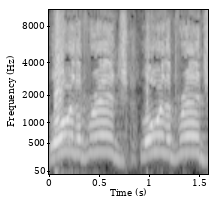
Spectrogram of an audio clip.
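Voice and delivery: put-on high, loud yell of a boy. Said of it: "he yells to his dad".

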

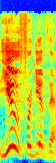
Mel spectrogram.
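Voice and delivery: mock very firm, commanding tone, allowing no argument. Retelling what the Lord told him while driving: imitating a firm command. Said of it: "He said it very firmly".

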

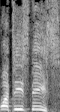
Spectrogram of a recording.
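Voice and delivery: raging, shrill, furious scream at full volume. Retelling how Louis screamed at him when he was fifteen, imitating Louis screaming. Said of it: "So he's screaming at me about this".

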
